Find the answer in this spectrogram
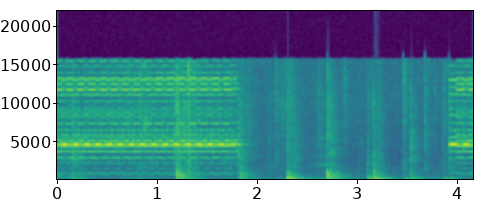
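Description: Telephone ringing in two bursts: one lasting about two seconds, then a second ring starting near the end. Between them come a few heavy thumps on the stage floor; the loudest, about three seconds in, is louder than the ringing.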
